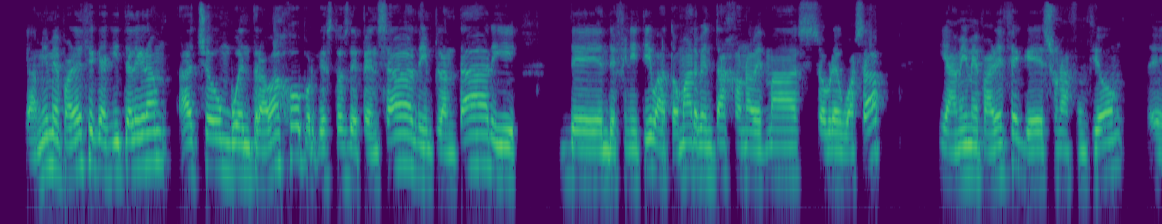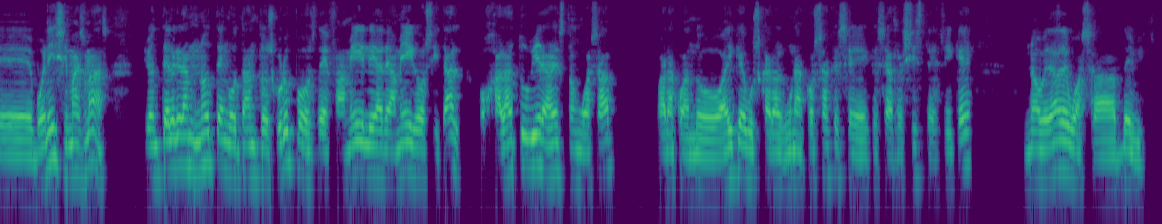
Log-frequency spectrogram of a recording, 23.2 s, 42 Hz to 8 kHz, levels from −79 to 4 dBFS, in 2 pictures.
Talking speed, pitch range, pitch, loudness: 205 wpm, 115-145 Hz, 125 Hz, -24 LUFS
